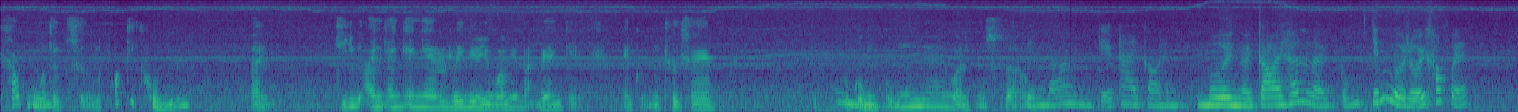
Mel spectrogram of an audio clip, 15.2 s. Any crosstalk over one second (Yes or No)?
No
